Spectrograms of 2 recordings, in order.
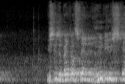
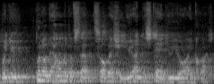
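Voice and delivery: normal talking voice

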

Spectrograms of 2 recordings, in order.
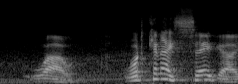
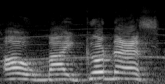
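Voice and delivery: loud, slow, higher gasp of amazement; stunned by the crash in front of him; astonished; 5 semitones higher, 9 dB louder, slower than usual. Real, not acted. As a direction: stretch it out in shock. Huge crash during chase.

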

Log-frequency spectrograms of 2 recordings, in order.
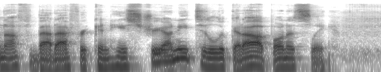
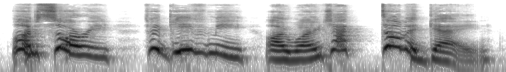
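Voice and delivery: high, loud begging; mock pleading apology; 12 semitones higher, 8 dB louder than usual. Scammer begging her forgiveness, mock pleading. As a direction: grovel in hammed-up desperation.

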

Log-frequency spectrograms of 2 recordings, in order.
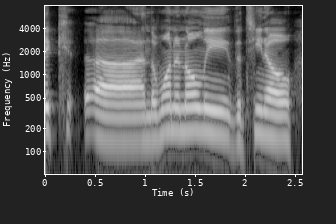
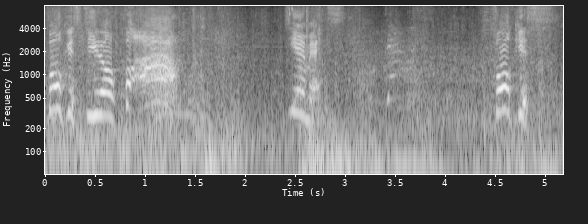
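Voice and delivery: high, loud angry shout; furious yelling; 10 semitones higher, 4 dB louder than usual. Real, not acted. Gamer losing the round, yelling in real fury. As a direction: scream at yourself. Raging at game.

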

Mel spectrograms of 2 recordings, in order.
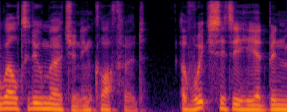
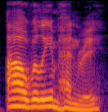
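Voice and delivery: loud, higher, emphatic "Our William Henry"; with heat and emphasis; 7 semitones higher, 8 dB louder than usual. A narrator's reading. Wife defending son to Matthew, heated emphasis. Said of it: "with heat and emphasis".

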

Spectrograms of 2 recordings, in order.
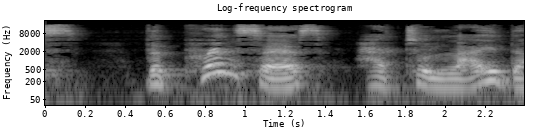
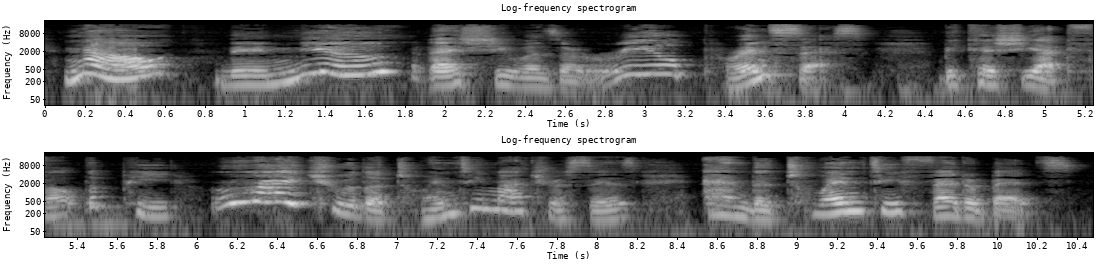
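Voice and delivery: ordinary delivery

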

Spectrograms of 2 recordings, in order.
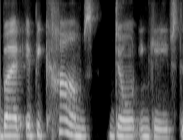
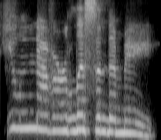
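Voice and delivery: high, slow mock outburst; enraged; 9 semitones higher, slower than usual. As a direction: act out an enraged accusation, slowly. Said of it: "And they're enraged".

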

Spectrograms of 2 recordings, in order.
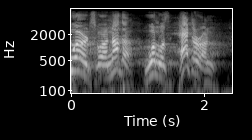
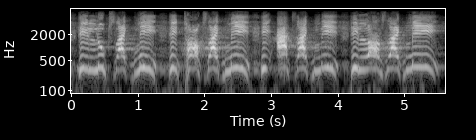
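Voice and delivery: loud, high preaching build; full-force sermon climax; fiery preaching; 4 semitones higher, 4 dB louder than usual. Acted. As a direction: preach it out with rising fire.

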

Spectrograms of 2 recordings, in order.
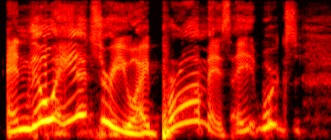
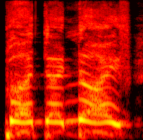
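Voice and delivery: high, slow shouted command; mock cop shout; 13 semitones higher, much slower than usual. Mocking cops who scream at the knife man. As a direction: ham up a cop screaming orders.

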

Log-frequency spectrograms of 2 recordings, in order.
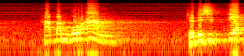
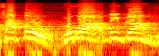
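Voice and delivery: knockout count; 6 semitones higher, 4 dB louder, much slower than usual. Retold or imitated. Mimics knockout count after a fall.

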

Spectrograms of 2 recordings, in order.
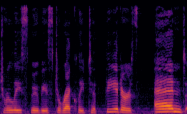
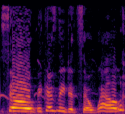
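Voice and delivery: anchor stifling giggles; 4 semitones higher, 5 dB louder than usual. Real, not acted. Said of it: "keep it together".

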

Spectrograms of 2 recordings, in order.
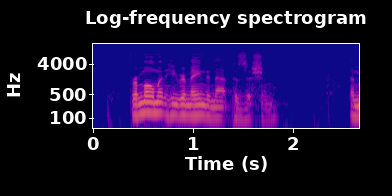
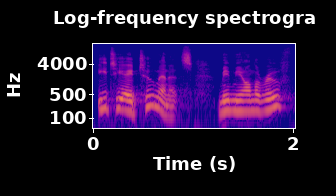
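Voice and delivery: high, loud radio call; young woman's raised voice on a radio; shouted radio update; 7 semitones higher, 6 dB louder than usual. A narrator's reading. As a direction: call out instructions over wind. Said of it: "She rattled off a string of data".

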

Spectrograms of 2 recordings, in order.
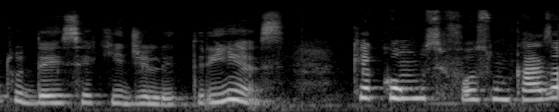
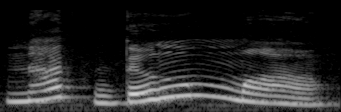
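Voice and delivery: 1 slow answer; much slower than usual. Shown as a demonstration. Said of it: "Onde é que nós podemos encontrar a sílaba dá?".

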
